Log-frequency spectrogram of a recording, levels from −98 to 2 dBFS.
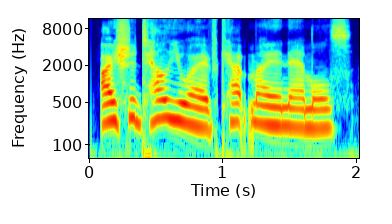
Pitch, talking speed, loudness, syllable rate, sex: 220 Hz, 265 wpm, -17 LUFS, 5.9 syllables/s, female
